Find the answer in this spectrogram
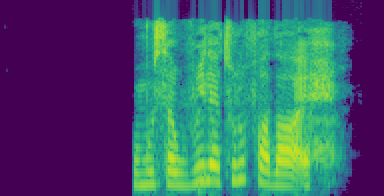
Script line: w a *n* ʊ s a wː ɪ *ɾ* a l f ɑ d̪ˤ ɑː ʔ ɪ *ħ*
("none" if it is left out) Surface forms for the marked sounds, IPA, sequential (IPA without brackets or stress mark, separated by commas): m, l, ħ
